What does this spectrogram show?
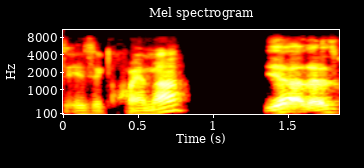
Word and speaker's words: Kwema: that I'm not sure if I'm going to pronounce it correctly but it's is it quema yeah that is correct all right perfect and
